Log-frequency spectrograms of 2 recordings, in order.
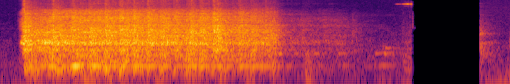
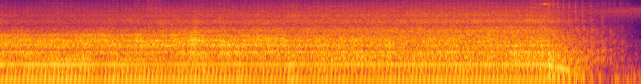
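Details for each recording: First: Troy-Bilt self-propelled electric-start push mower with Briggs & Stratton engine: starter spins it fast and evenly, about four turns a second, with no compression thumps; no compression because the exhaust valve seat has come out. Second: Troy-Bilt self-propelled push mower with Briggs & Stratton single-cylinder engine, after repair of no-compression fault, started on electric start: engine catches and putters steadily at an even beat for several seconds before winding down; runs cleanly.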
